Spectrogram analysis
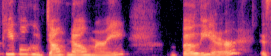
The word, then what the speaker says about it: Beaulieu: So for those of people who don't know Murray, Beaulieu is how you pronounce his name.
